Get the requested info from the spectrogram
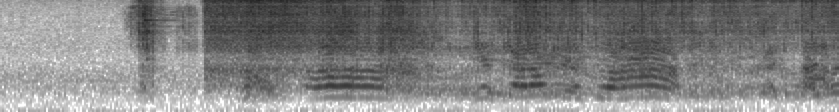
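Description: Blood spurting from a cut artery: a sharp click, then a sudden, steady spraying gush of liquid starting about a second and a half in. A person cries out in drawn-out vowels over it.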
